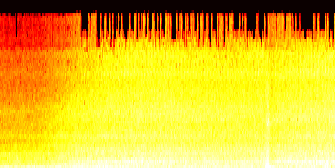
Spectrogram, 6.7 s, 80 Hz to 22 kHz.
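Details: 1984 Jaguar XJS V12 after Auxiliary Air Valve rebuild (new spring, piston, gasket), just started cold: smooth, even, slightly raised fast idle with steady hum and one brief click near the end; normal cold high idle, expected to drop when warm.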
